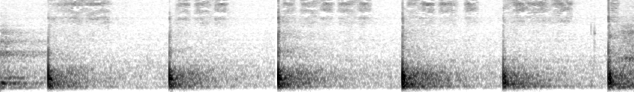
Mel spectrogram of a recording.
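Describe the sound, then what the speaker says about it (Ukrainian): Pen writing an answer by hand on paper, a quiet scratching of six separate short strokes spaced at a steady rhythm, each starting sharply and trailing off, with no voices. "Ну і так і записуємо."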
